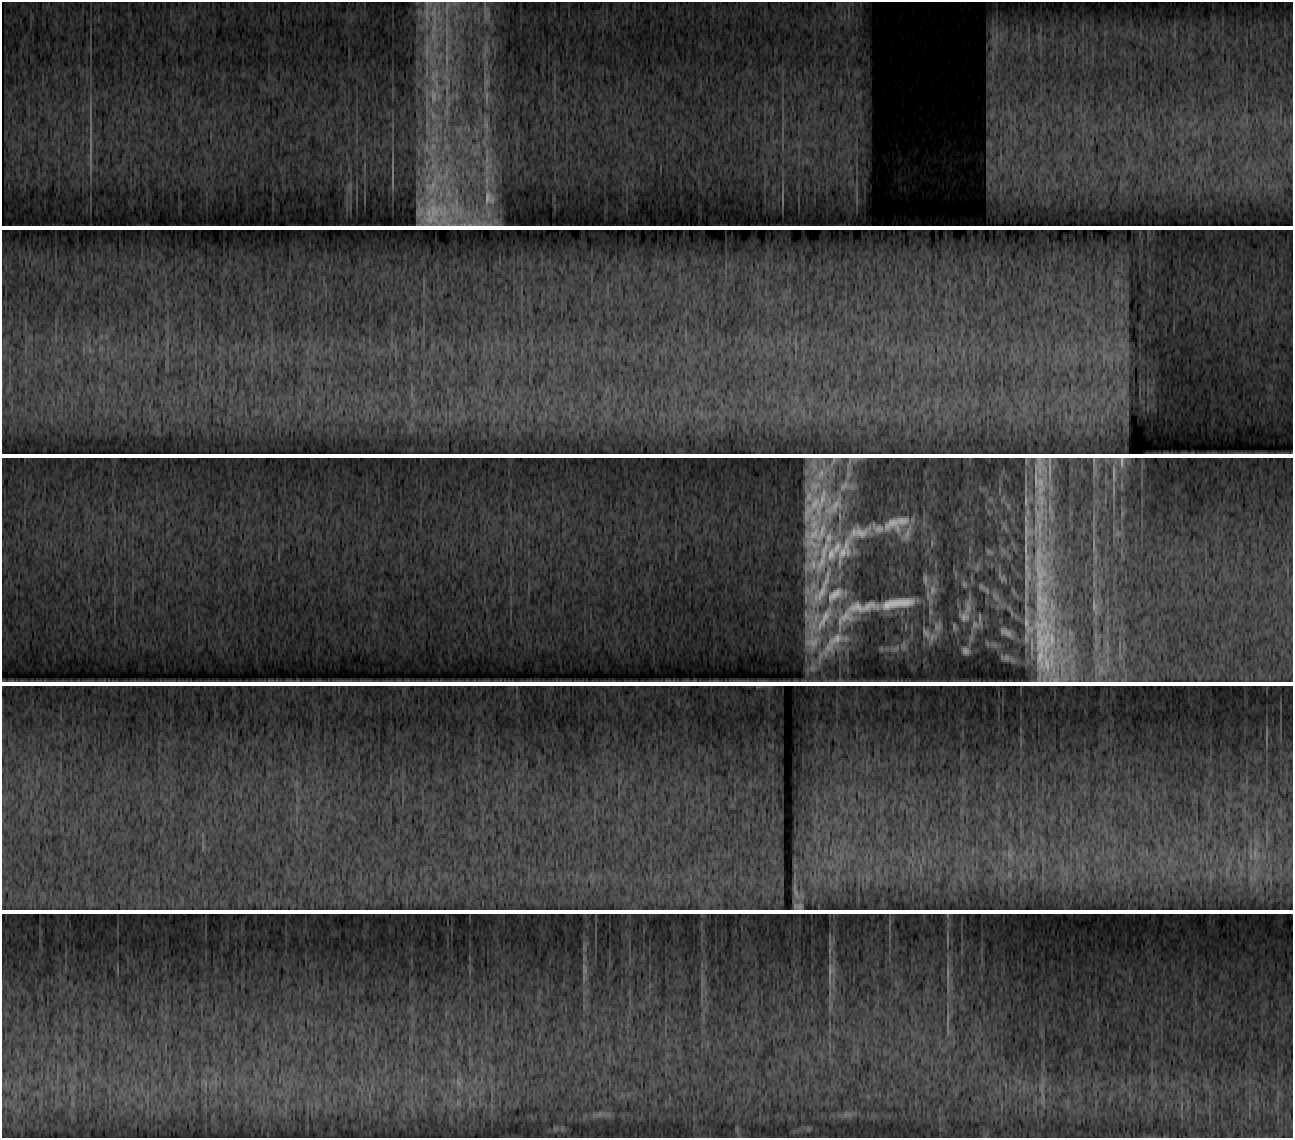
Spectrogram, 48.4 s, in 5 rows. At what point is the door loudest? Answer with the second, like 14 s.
27 s.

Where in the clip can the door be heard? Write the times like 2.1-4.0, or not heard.
3.1-3.8, 25.4-28.0, 33.6-35.1.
